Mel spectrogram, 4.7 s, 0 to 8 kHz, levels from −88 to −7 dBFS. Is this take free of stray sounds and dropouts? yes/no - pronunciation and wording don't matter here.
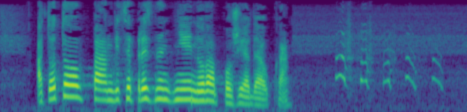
no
